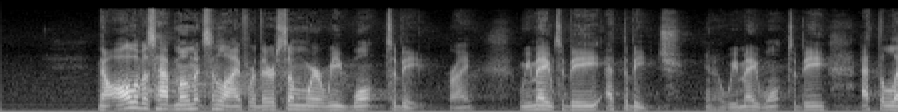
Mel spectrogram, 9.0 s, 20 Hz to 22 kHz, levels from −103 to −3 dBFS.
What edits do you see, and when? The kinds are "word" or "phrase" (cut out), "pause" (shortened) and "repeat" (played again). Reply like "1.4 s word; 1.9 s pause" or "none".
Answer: 5.5 s word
